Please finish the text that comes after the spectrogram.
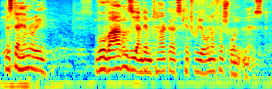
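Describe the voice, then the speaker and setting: An actor playing a formal, methodical police detective in a German radio drama. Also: male voice, medium pitch, fairly even intonation, brisk, a crowd in the background, lightly acted. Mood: formal, inquiring.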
